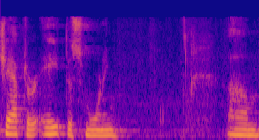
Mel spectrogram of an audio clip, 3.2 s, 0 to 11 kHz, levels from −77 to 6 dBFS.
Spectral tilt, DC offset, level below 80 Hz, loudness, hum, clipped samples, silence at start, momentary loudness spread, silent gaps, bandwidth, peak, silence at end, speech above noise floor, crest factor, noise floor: -5.5 dB/octave; under 0.1%; -58 dBFS; -22 LUFS; none; under 0.1%; 0 s; 18 LU; none; 7.4 kHz; -6 dBFS; 0 s; 27 dB; 16 dB; -47 dBFS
